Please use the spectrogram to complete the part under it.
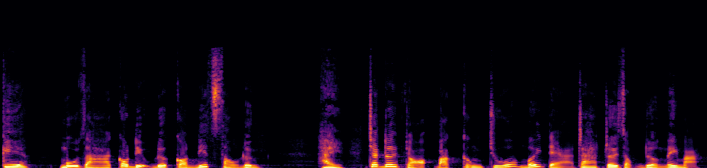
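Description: Male narrator as hulking bald bandit, loud and rough, lively pitch. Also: normal speed. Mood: excited.

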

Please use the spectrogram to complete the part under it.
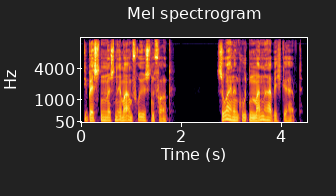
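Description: A timid young widowed innkeeper woman, voiced by a male reader, chatty and earnest with a faintly plaintive edge. Her voice rises somewhat higher than his usual low tone, with a touch of gravel in it. The storybook recording is close and dry. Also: brisk, darkish tone, no room sound, lightly acted. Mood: wistful.

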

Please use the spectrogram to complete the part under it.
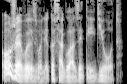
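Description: A reader voicing a calm, mocking male professor with a lower voice in an audiobook. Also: moderate pace, no room sound, studio quality.

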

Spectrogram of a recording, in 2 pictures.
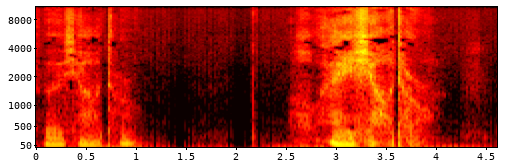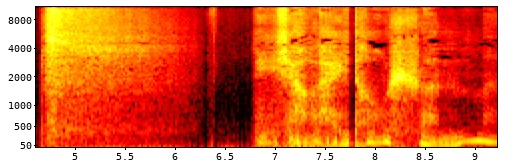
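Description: A man telling a martial arts story theatrically, swinging between hushed and loud delivery. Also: medium pitch, slightly rough, no room sound, studio quality. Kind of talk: dramatic audiobook storytelling.

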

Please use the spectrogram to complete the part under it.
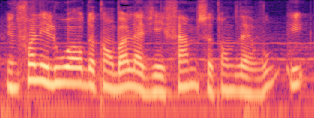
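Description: A man's voice: high voice, a little fast, mellow, soft background music. A man with a Québécois accent hosting a podcast, reading a gamebook aloud with dramatic narration and casual asides. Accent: Québécois French. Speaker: podcast host.

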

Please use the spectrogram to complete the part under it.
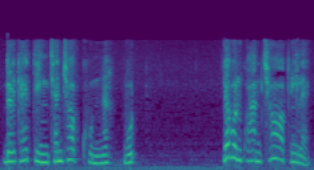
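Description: A woman reading an audiobook, voicing a calm, worldly foreign woman who teases a younger man like an older sister. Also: on the high side, fairly quick, slightly rough. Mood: earnest. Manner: gently mocking, older-sister tone.

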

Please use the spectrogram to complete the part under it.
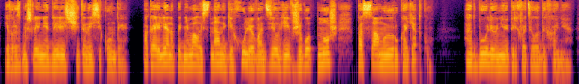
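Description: An audiobook narrator reads a crime thriller in a measured, even way. The voice is mellow and dark, close to the mic in a dry booth with no reverb. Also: mid-range voice, vocal fry.

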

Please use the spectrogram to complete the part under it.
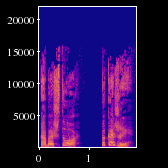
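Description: A woman's voice: sits high, wildly swooping pitch, measured pace, darkish tone, dry recording, clean studio sound, pitched above the performer's own voice, exaggerated voice. A woman voicing a short-tempered, complaining male traffic cop in an audiobook. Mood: indignant. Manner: indignant, complaining.

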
